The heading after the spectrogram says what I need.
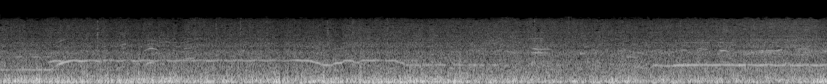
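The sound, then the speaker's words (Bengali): Sea waves wash onto an eroding coastline beside a tamarisk grove, a continuous dense roar with heavy wind buffeting throughout. “এই যে সাগর দেখতেছেন, এখানে কিন্তু এক সময় সাগর ছিল না।”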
